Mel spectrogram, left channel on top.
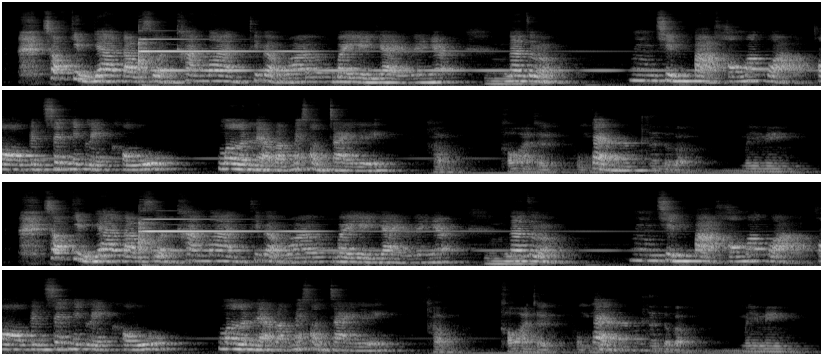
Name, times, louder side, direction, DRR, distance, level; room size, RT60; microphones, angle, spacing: voice 1, 0.2-5.6 6.3-9.8 10.3-12.0 14.1-14.7, left 1 dB, 70° left, -1 dB, 0.6 m, -24 dB
sound 1, 1.4-7.1 7.4-7.7 8.0-8.2 11.4-11.5, equal, 30° left, 0.4 m, -24 dB
voice 2, 4.8-5.2 12.4-12.8 13.2-14.3 14.7-16.2, right 2 dB, 35° right, 1 dB, 0.4 m, -34 dB
2.2 x 2.1 x 3.0 m, 0.66 s
head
